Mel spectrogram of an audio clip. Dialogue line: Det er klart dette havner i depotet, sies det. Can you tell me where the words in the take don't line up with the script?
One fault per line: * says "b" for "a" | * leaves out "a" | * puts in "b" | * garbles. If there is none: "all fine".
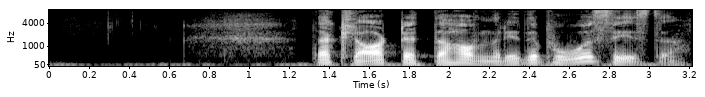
all fine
